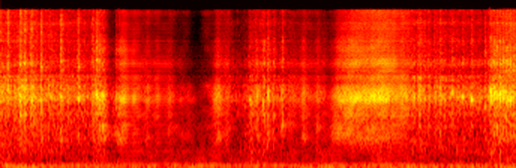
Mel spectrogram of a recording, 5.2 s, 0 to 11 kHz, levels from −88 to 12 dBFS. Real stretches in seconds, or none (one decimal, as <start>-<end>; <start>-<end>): 0.0-1.2; 2.3-2.9; 4.1-5.2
